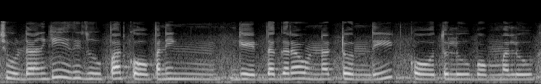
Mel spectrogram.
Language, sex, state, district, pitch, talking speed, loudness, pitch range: Telugu, female, Andhra Pradesh, Krishna, 245 Hz, 120 wpm, -18 LUFS, 235-260 Hz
